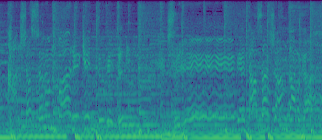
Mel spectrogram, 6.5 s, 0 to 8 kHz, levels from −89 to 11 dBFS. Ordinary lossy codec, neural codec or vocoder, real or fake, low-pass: none; none; real; none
